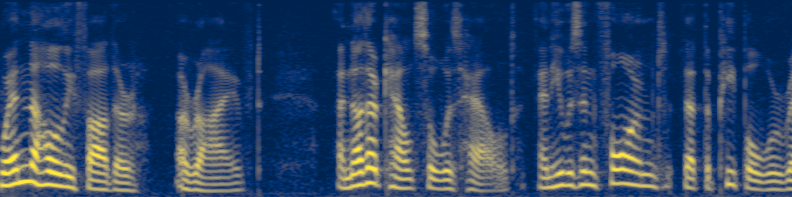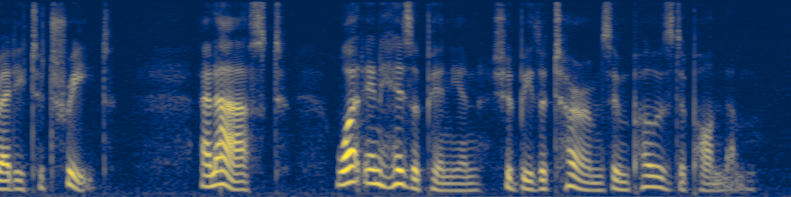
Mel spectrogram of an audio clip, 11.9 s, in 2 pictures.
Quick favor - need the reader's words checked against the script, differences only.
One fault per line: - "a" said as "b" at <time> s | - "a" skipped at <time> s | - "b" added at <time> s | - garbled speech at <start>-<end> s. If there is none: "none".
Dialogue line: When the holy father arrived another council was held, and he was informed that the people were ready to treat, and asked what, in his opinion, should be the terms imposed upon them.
none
